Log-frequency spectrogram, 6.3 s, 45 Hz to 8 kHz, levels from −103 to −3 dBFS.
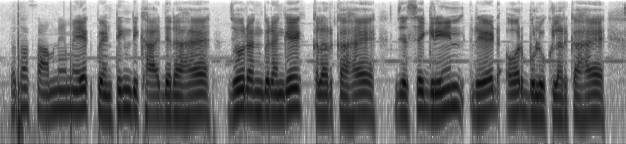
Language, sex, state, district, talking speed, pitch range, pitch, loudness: Hindi, male, Jharkhand, Palamu, 210 wpm, 130-150 Hz, 140 Hz, -15 LUFS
